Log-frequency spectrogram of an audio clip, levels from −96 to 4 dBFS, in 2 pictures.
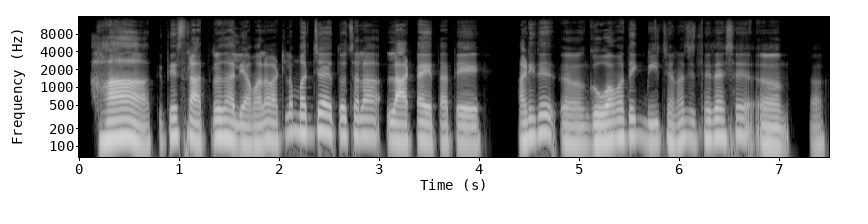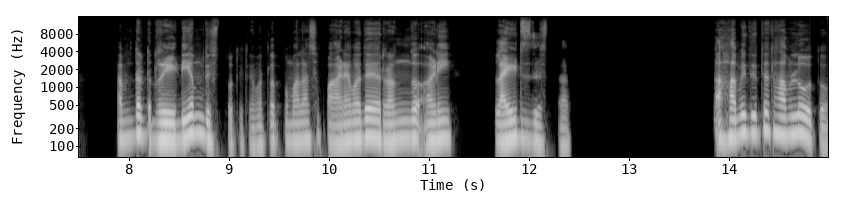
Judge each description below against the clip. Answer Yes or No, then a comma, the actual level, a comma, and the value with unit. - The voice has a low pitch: Yes, low, 130 Hz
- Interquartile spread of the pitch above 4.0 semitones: No, average, 3.3 semitones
